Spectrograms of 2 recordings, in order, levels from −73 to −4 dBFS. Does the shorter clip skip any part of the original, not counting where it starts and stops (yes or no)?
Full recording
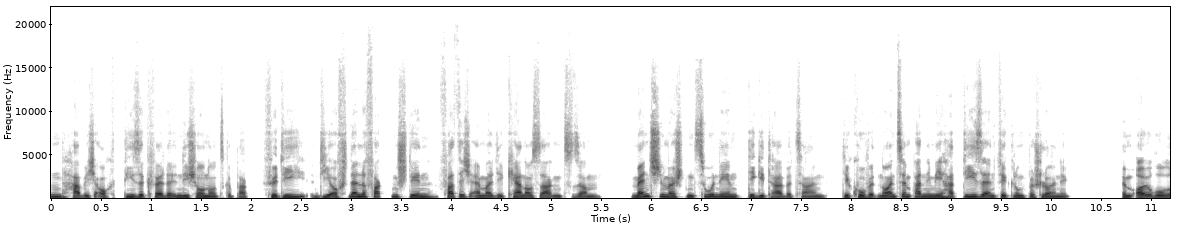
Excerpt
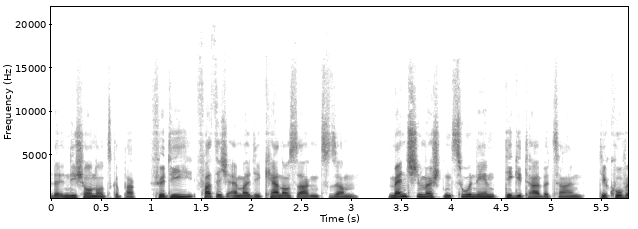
yes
